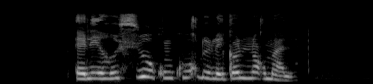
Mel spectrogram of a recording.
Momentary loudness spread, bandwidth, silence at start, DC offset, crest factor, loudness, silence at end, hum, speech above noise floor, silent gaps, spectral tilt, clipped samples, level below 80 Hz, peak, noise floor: 10 LU; 11.5 kHz; 0.75 s; under 0.1%; 20 dB; -28 LUFS; 0.8 s; none; 48 dB; none; -2 dB/octave; under 0.1%; -86 dBFS; -10 dBFS; -76 dBFS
